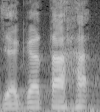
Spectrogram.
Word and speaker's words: जगतः: जगतः जगतो मीन्स टू प्रोनाउंस इट एस जगतः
